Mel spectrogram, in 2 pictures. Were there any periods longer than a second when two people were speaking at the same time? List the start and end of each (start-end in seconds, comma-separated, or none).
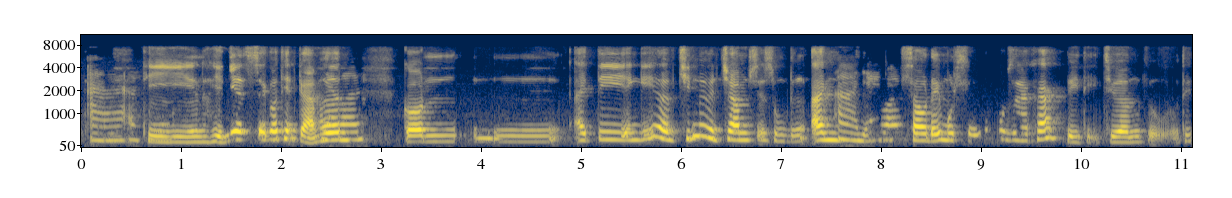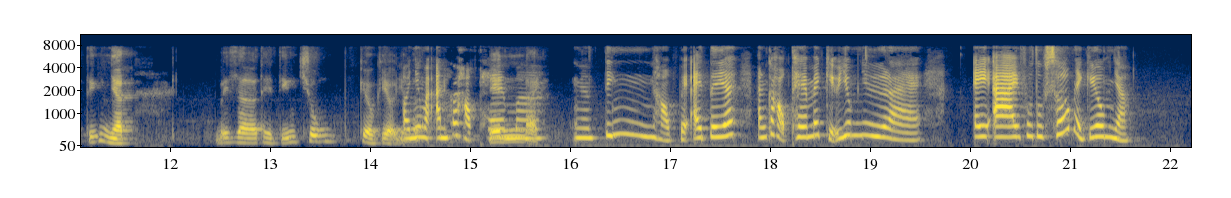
none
